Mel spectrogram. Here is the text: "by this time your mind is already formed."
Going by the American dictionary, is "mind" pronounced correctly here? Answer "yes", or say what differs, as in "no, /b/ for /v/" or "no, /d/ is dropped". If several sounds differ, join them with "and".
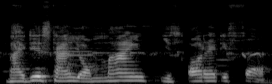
yes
